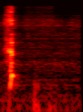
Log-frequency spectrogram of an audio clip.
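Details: Adult man with chronic intractable hiccups that do not respond to known treatments: a single sharp hiccup, an abrupt catch of breath.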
